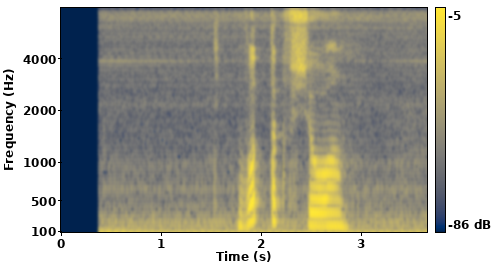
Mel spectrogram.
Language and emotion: Russian, neutral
